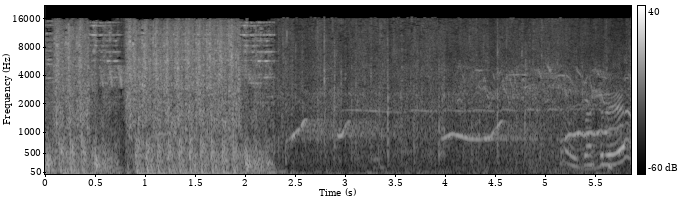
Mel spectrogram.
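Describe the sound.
Rapid video-game gunfire rattles out in a dense, continuous burst of shots for about two seconds, then stops and voices talk over quieter game sounds.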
